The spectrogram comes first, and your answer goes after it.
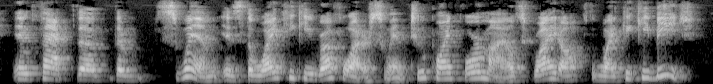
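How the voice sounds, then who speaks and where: A woman at a fairly slow pace with hardly any pauses and lively intonation, a plain, everyday voice. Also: medium pitch for a woman. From US, Hawaii. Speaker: vegan athlete and author. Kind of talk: interview storytelling.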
